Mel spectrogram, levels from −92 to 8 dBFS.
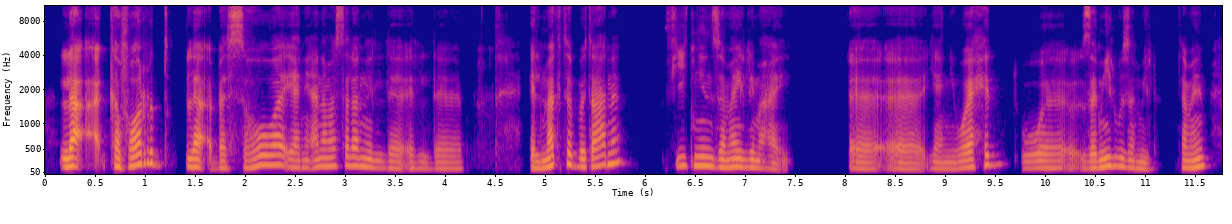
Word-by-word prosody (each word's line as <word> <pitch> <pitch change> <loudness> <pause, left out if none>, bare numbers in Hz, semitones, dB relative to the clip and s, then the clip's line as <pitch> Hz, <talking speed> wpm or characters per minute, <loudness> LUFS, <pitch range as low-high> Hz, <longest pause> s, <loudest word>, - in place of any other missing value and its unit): لأ 165 +1 +7
كفرد 185 +5 +3 0.2
لأ، 155 -1 +4
بس 130 +3 -1
هو 190 +7 +2
يعني 145 -6 0
أنا 165 +2 +1
مثلًا 170 -1 0
ال 135 -2 -6
ال 120 -1 -6 0.7
المكتب 165 +10 +2
بتاعنا 190 +10 +1 0.4
فيه 170 - -6
2 175 0 +1
زمايلي 150 -1 +1
معايا، 120 -5 -5 0.6
آآ، 115 -2 -3
آآ - - -8
يعني 120 -1 -5
واحد 165 +9 0 0.2
و 130 +2 -2 0.4
زميل، 145 +6 +2
وزميلة، 130 -8 -3 0.2
تمام؟ 145 +4 +1
150 Hz, 120 wpm, -25 LUFS, 125-170 Hz, 0.7 s, لأ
